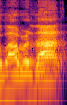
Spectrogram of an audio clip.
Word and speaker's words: verdad: La verdad, pero es como más fuerte los últimos tres letras de esta palabra. So, es la verdad. Y también no se suena la D, se corta la D al final de la palabra también.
